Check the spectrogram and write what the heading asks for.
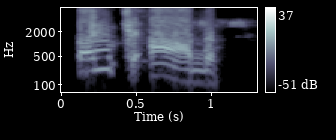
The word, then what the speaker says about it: Punjab: Well, Punjab, we pronounce the state name with the two words, Punch-Ab. Punch means five, and Ab means rivers.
